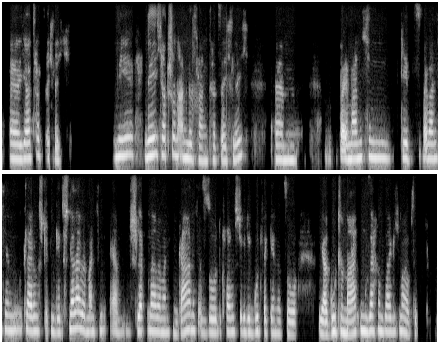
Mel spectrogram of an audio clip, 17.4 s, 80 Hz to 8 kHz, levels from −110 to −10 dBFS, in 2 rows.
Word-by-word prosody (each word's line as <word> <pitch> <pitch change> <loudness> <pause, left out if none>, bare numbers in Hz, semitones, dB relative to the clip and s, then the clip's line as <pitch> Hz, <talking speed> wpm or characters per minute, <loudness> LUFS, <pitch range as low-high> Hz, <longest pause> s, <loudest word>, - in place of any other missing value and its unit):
Äh, 215 -1 +4
ja 220 +1 +4
tatsächlich. 255 +2 -6 1.1
Ne, 260 +3 +3 0.2
ne, 255 +3 +7
ich 275 0 -5
habe 260 0 +1
schon 275 -2 0
angefangen 215 -6 0
tatsächlich. 205 +5 -3 0.5
Ähm, 200 -1 +1 0.6
n 235 -1 -14 0.2
bei - - +6
manchen 225 0 +2
geht's 220 -2 -2
bei - - +2
manchen 225 +1 -1
Kleidungsstücken 215 -2 0
geht's 195 0 -5
schneller, 240 +2 +4
bei 230 -2 +2
manchen 205 +2 -4
eher - - -3 0.2
schleppender, 210 +1 +1
bei 205 - +1
manchen 195 -2 -4
gar 200 +6 +2
nicht. 220 -1 -2
Also, 185 - -6
so 190 0 0
die 195 - -12
Kleidungsstücke, 205 -1 -2
gut 200 +1 -2
weggehen 190 0 -4
sind 180 0 -9
so, 170 -1 0 0.4
ja, 180 -3 +5
gute 205 +4 +2
Markensachen, 210 +3 +2
sage 205 -1 0
ich 205 - -9
mal, 210 -3 0
ob 170 - -9
es - - -23
jetzt - - -15
210 Hz, 155 wpm, -24 LUFS, 200-230 Hz, 1.1 s, ne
